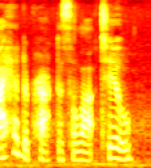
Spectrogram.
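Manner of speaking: plain reading voice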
